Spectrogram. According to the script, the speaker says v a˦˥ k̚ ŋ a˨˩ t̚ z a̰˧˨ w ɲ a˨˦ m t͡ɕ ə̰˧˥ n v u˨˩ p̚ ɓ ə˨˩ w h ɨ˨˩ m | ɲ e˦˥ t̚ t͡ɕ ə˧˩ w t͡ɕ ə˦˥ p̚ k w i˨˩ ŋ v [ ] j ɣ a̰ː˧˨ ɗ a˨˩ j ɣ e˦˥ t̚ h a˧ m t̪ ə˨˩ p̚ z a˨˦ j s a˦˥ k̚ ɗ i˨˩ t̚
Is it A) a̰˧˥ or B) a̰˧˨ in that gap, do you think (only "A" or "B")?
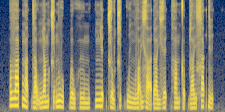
A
